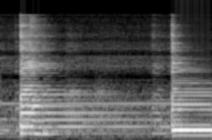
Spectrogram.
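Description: Acoustic guitar notes plucked to demonstrate a lower mordent, G with a quick dip to F sharp. One note rings and fades from about a fifth of a second in, then a louder note is struck near the end.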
